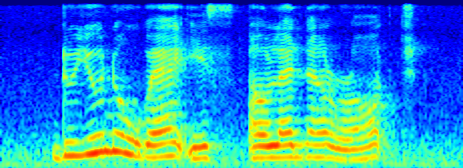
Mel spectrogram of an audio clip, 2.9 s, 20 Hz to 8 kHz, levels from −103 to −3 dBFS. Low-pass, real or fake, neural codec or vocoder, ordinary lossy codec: 7.2 kHz; fake; vocoder, 22.05 kHz, 80 mel bands, Vocos; none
